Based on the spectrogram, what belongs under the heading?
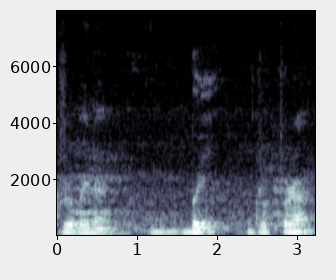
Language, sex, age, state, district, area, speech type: Bodo, male, 30-45, Assam, Chirang, rural, spontaneous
